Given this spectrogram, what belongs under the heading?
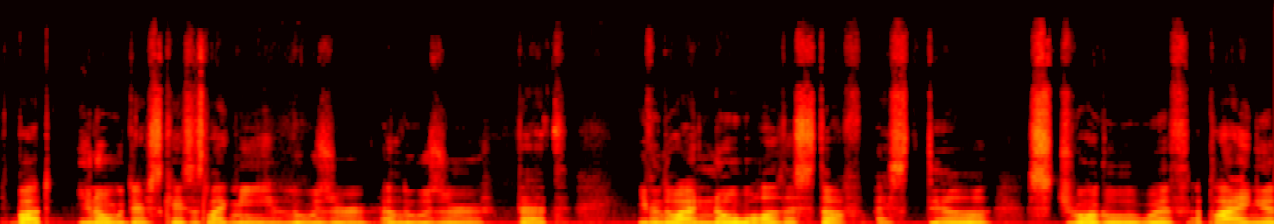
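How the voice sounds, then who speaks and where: Fairly slow speech with ordinary pitch variation. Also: man. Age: 20s. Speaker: vlogger. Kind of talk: casual vlog monologue. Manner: halting.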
